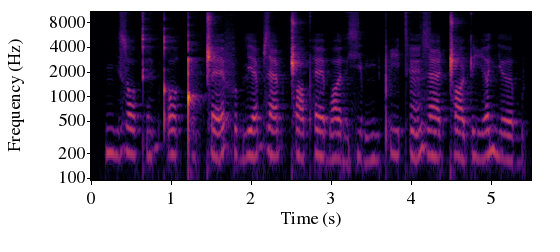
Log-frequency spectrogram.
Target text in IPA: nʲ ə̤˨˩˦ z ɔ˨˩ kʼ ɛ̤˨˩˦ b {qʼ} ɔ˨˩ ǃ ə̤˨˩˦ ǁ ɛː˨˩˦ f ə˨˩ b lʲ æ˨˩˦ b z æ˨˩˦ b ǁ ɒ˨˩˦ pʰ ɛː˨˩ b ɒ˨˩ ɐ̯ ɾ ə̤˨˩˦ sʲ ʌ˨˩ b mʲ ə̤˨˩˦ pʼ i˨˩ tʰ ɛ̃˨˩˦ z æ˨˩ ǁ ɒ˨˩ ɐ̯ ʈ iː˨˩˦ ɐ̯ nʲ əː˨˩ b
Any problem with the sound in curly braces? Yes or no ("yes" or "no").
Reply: yes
